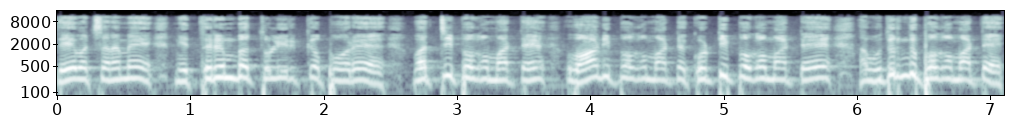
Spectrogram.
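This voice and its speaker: A man's voice: very high voice, steady tone, moderate pace. A man preaching a fervent sermon in short repeated phrases as pastor, with a Tamil accent.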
